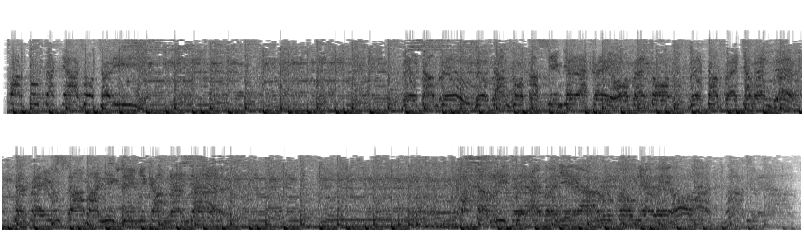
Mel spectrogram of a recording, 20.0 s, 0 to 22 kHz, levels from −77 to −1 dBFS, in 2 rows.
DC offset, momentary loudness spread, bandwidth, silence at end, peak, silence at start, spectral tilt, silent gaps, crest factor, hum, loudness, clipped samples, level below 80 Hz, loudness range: under 0.1%; 3 LU; 8 kHz; 0.05 s; 0 dBFS; 0.05 s; -7.5 dB/octave; none; 8 dB; none; -9 LUFS; 0.5%; -14 dBFS; 2 LU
